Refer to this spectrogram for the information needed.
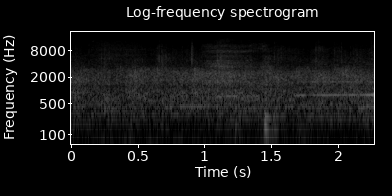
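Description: A standing audience claps steadily to rejoice in the Lord, a dense wash of overlapping handclaps that holds a sustained, fairly loud level throughout, with a faint voice briefly poking through the crowd noise.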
